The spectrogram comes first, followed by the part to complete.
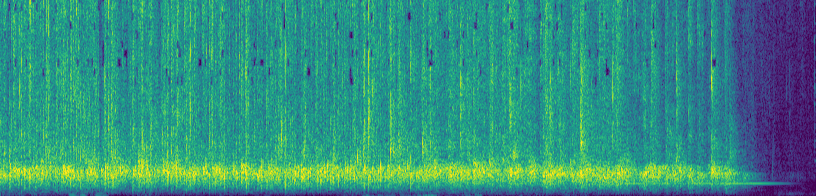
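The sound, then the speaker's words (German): Sustained applause from an audience welcoming speaker Manuel Vermeer, a dense steady patter of many hands clapping at an even loudness for about seven seconds, then quickly fading out at the end. “Herzlich willkommen, Manuel Vermeer. Applaus”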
